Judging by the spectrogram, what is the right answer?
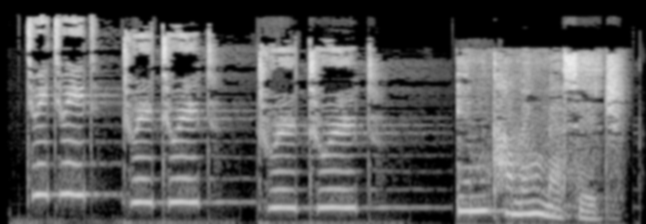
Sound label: sms ringtone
